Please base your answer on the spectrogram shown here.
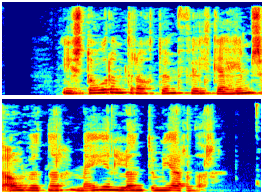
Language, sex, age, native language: Icelandic, female, 30-39, Icelandic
